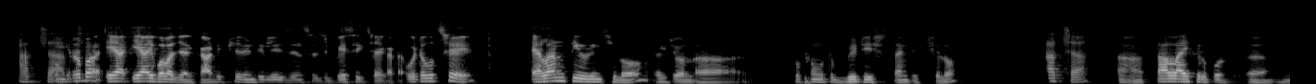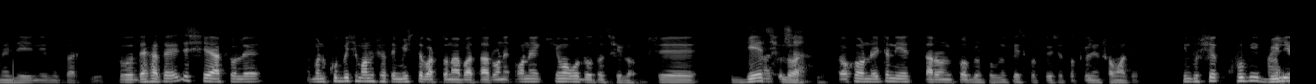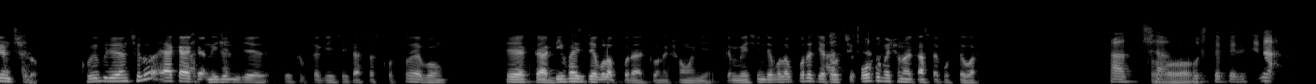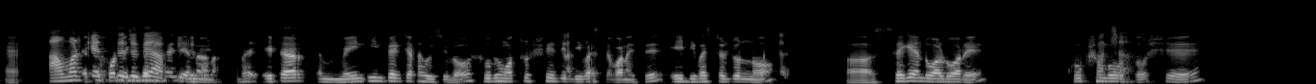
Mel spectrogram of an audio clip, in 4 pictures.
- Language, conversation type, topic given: Bengali, unstructured, আপনার জীবনে কি এমন কোনো সিনেমা দেখার অভিজ্ঞতা আছে, যা আপনাকে বদলে দিয়েছে?
- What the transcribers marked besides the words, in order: in English: "Device Develop"; in English: "Develop"; in English: "Automation"; in English: "Main Impact"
